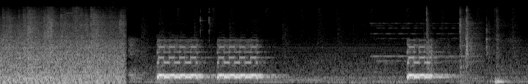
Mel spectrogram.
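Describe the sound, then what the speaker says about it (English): An old-style telephone rings in three bursts of trilling bells at a diesel repair shop, separated by pauses, after a stretch of loud background noise. "the phone's ringing"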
